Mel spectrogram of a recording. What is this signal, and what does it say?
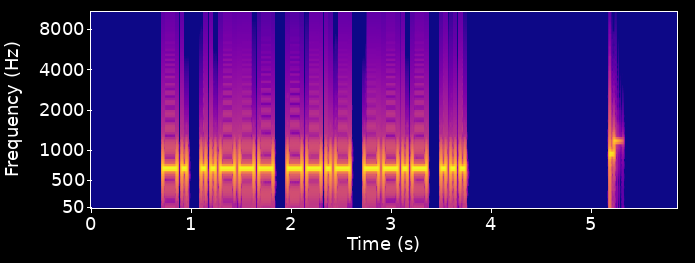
Morse code, heard as a keyed tone, about 25 wpm, 700 Hz. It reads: N2QQS
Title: USA Call Signs - 5 Characters - 6x Character Spacing - 25wpm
